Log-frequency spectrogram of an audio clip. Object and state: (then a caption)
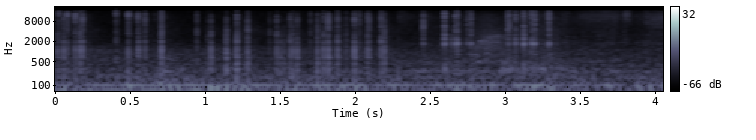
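Dark chocolate bar tapped with nails. A solid dark chocolate bar is held and then laid flat on a table and tapped with long nails. The result is a quick, continuous run of light, bright, clicky taps over a steady low hum.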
